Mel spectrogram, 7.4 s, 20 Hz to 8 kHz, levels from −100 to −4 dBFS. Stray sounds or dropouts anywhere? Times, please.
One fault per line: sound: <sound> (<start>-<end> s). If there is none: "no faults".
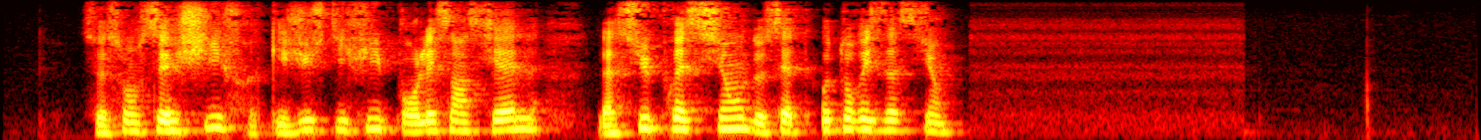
no faults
